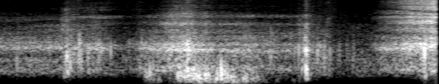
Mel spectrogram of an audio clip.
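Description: Footsteps of a walker on a gravel path: a few separate steps with a softer scuff about a second in.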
